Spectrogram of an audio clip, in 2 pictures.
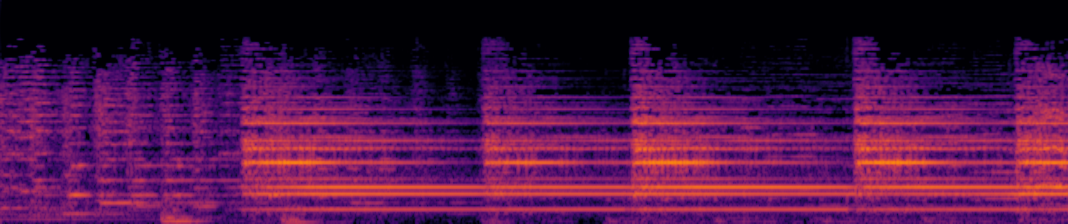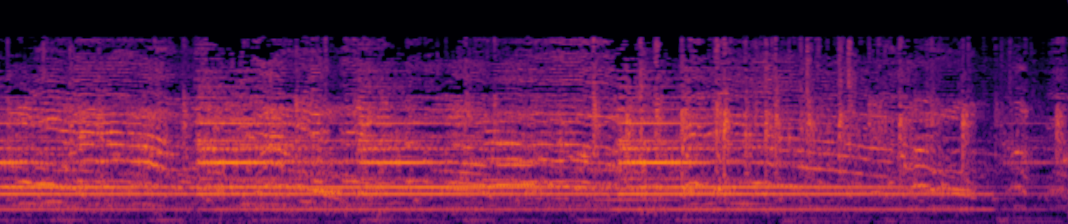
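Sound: church bells pealing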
